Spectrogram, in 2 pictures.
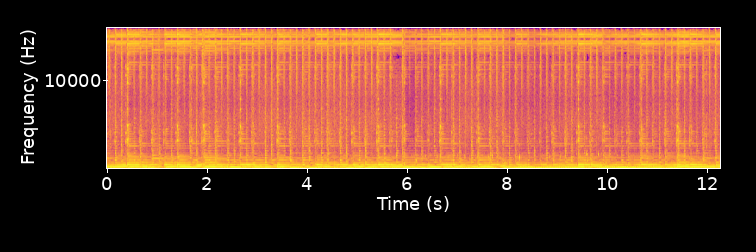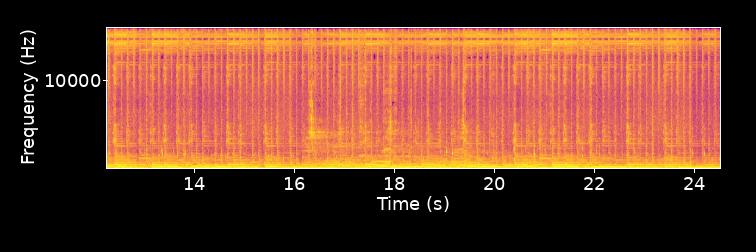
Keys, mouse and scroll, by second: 0.8-15.0 ctrl+shift+drag, 15.5 ctrl+d, 15.8-24.5 drag, 20.2 shift+9.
